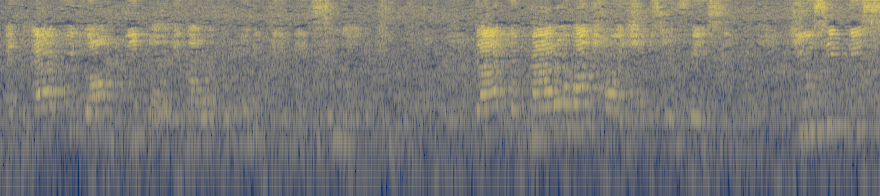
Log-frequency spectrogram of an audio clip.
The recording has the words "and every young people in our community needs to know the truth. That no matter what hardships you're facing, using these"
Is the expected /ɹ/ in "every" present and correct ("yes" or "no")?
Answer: no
